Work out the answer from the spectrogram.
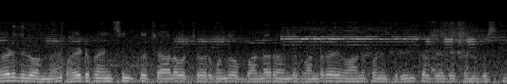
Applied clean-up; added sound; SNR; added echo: none; none; none; none.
